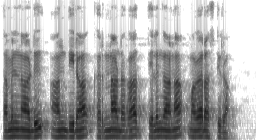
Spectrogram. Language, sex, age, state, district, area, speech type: Tamil, male, 18-30, Tamil Nadu, Tiruppur, rural, spontaneous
